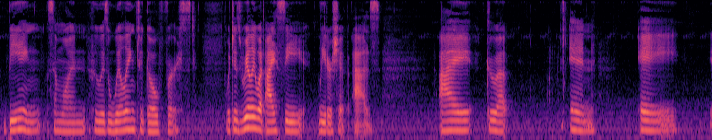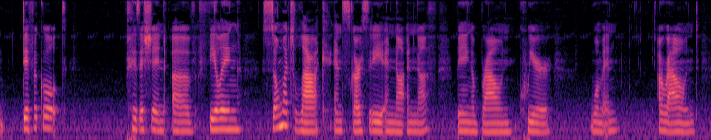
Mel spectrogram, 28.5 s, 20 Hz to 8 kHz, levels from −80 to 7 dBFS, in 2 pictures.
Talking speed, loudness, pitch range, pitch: 80 wpm, -22 LUFS, 145-170 Hz, 155 Hz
